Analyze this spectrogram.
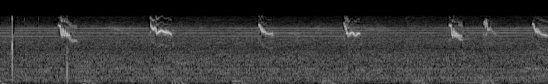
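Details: White-eye in the ngerol ngalas style giving about seven sharp, high, downward-slurred chirps at uneven intervals of roughly one second, with a faint click at the start and constant background hiss.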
